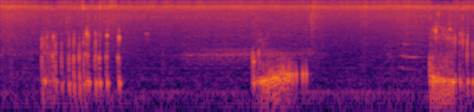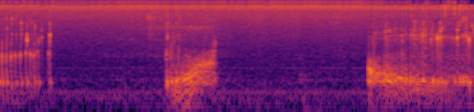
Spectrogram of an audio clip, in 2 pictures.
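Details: Loud gurgling, rumbling bursts from the abdomen, some rising in pitch, about five in twelve seconds with quiet gaps: ordinary stomach growling (borborygmi).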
